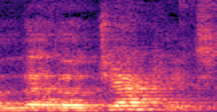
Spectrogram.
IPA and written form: ˌleðə ˈʤækɪt (leather jacket)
